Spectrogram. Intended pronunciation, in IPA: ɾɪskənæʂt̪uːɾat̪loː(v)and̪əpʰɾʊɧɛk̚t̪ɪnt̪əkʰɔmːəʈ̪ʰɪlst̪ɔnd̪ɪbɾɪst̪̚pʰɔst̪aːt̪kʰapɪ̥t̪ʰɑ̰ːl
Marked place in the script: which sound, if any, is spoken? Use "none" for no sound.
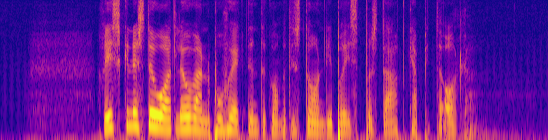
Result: v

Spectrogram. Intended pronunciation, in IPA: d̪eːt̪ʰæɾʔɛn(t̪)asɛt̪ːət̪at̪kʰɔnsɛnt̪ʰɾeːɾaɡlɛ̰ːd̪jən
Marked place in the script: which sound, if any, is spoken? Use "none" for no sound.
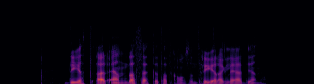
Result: d̪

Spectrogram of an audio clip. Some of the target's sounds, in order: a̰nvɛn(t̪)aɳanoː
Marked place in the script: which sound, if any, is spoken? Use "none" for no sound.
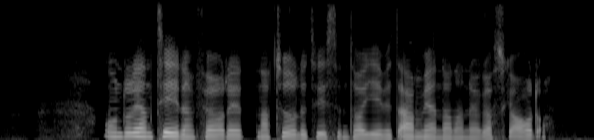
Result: d̪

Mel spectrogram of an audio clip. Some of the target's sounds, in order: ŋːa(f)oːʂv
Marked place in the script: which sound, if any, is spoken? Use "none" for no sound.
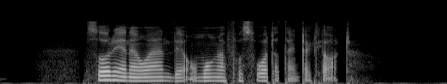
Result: f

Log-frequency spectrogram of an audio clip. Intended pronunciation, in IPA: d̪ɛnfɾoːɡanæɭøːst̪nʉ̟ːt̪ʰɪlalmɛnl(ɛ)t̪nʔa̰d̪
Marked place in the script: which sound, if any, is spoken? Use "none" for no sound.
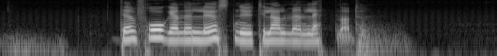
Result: ɛ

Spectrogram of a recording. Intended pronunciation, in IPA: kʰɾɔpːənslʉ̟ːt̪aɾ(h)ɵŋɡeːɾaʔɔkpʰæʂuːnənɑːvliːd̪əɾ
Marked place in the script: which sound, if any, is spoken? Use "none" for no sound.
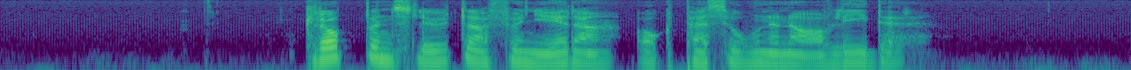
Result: f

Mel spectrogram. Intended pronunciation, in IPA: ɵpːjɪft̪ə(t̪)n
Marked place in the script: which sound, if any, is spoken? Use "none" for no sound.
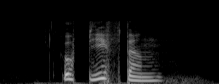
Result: none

